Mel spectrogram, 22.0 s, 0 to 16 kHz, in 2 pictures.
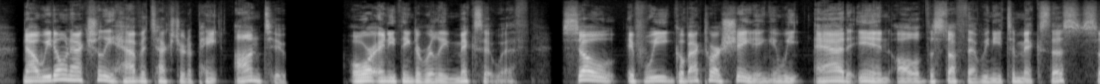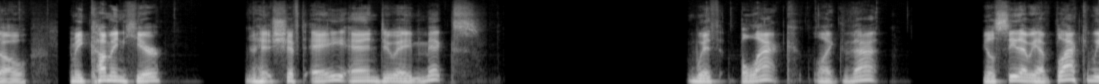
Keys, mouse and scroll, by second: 4.4 middle click, 6.8 click, 7.3 middle click, 7.4 middle click, 8.1 middle click, 8.2 scroll, 9.0 scroll, 10.0 click, 11.6-12.7 scroll, 12.7 click, 13.2 shift+a, 13.6 click, 14.8-15.9 typing, 15.9 middle click, 16.5 click, 17.1 click, 18.0 click, 18.6 click, 19.7 Return, 19.7 click.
